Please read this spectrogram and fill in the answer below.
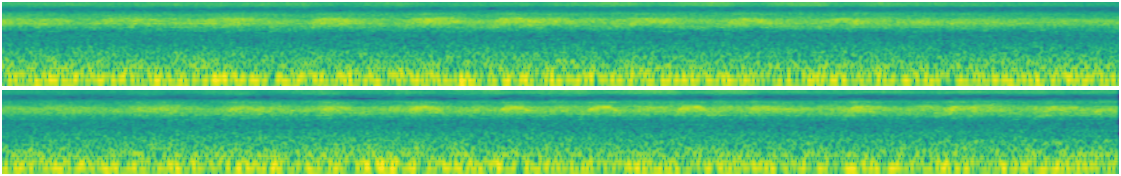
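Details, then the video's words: Many cicadas droning in Gomsol Nuri Forest, Sihwa district, late summer: a constant high-pitched sizzling buzz, gently pulsing in waves, steady from start to finish over distant low background rumble. "곰솔누리숲의 매미소리 Cicada sound of Gomsol Nuri Forest"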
